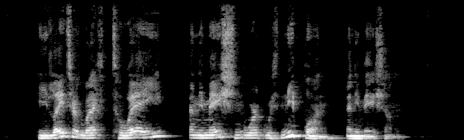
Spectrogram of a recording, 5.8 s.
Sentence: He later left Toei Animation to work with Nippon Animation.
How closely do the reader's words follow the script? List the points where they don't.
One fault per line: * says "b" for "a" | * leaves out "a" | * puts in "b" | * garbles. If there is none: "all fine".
* leaves out "to"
